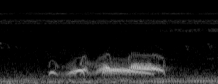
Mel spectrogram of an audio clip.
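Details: Spotted dove coos during decoy trapping on peat land in the Riau Islands, Indonesia, where a wild dove calls often but avoids fighting the lure bird. A single mellow phrase of about a second opens with a short note, then swells into a longer steady coo.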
